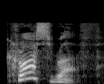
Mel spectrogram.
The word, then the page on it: crossruff: British English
